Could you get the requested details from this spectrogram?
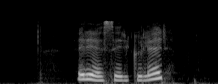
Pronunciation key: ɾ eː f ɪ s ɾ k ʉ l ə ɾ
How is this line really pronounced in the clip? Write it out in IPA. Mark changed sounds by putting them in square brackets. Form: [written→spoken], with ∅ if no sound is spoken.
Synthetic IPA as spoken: ɾ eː [f→s] ɪ [s→∅] ɾ k ʉ l ə ɾ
